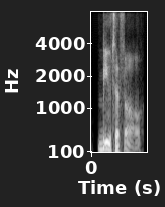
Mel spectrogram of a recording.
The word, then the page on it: beautiful: British English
